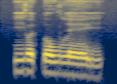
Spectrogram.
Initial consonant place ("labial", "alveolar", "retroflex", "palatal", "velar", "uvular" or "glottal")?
palatal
